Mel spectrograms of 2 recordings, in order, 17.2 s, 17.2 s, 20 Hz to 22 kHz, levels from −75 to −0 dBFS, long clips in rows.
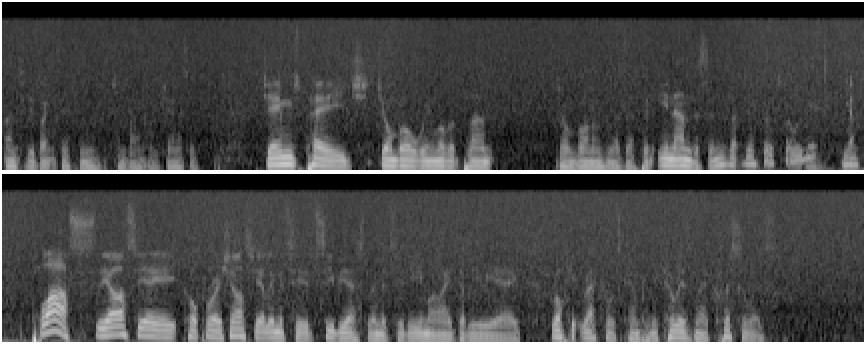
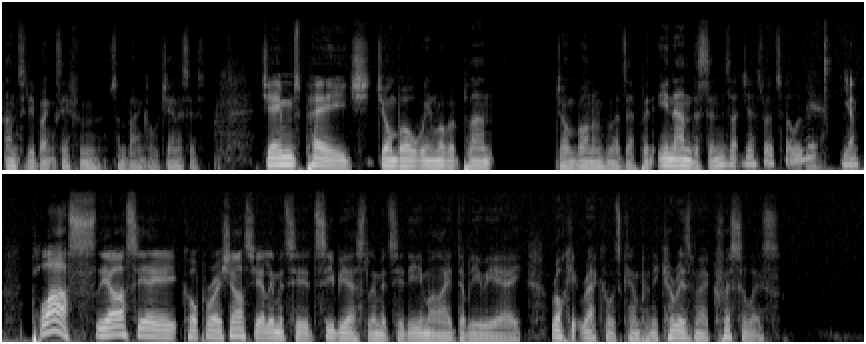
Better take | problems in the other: second | hiss; loud; throughout; 7 dB below the speech; faint in the second

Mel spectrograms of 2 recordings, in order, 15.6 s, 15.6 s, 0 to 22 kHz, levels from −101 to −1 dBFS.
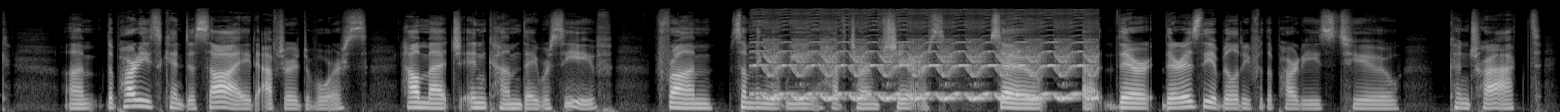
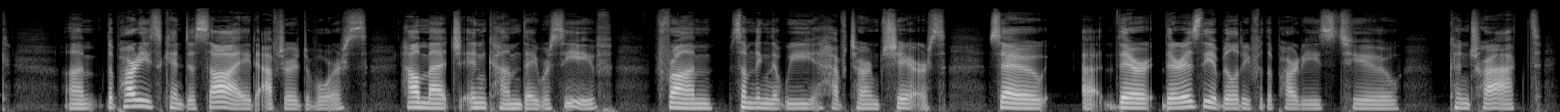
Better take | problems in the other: second | siren; loud; from 7.5 to 11 s; peak 1 dB above the speech

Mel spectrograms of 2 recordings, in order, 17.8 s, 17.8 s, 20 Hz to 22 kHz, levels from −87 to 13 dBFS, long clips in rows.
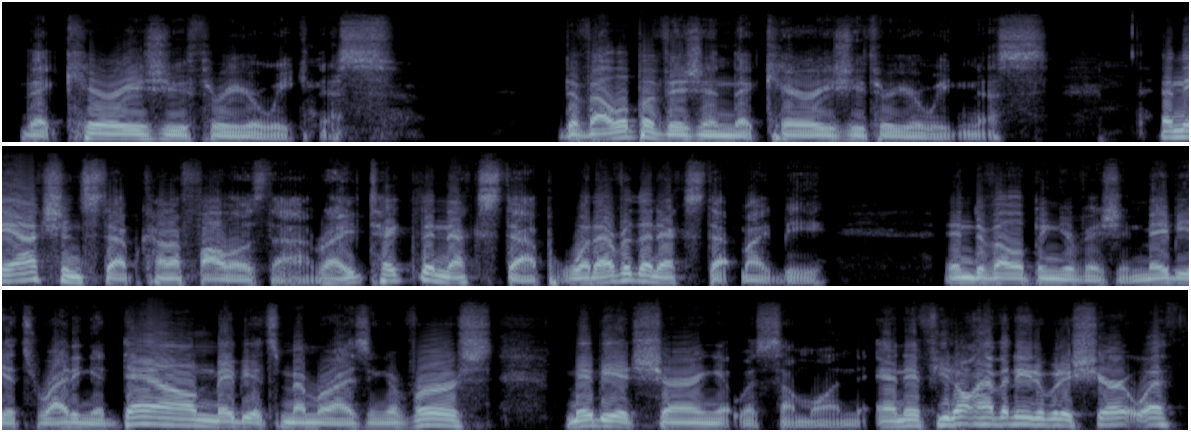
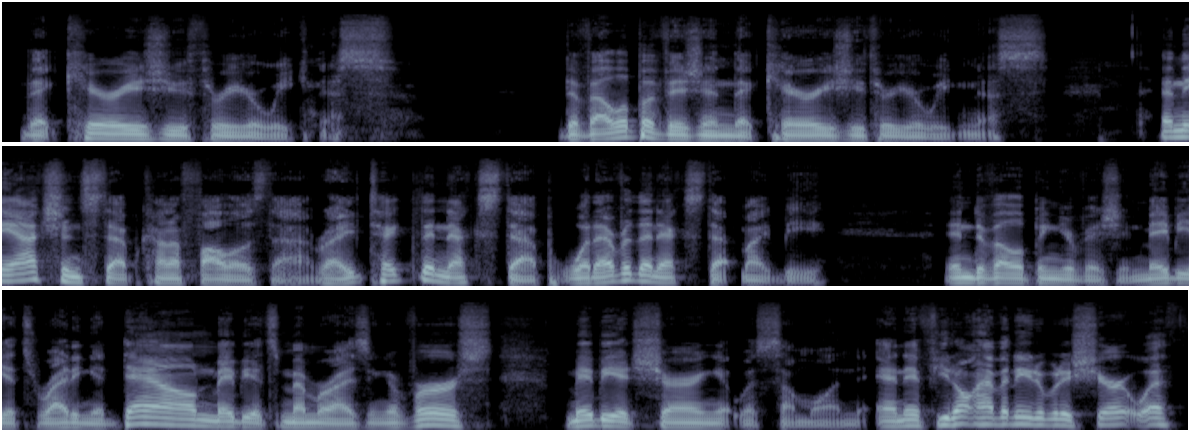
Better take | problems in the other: second | distortion; slight; 10 dB below the speech

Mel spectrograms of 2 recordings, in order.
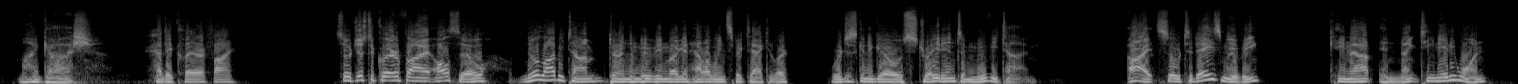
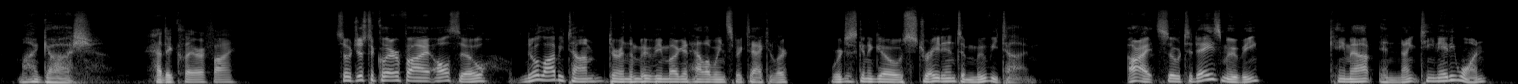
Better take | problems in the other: second | distortion; slight; 11% of the sound clipped

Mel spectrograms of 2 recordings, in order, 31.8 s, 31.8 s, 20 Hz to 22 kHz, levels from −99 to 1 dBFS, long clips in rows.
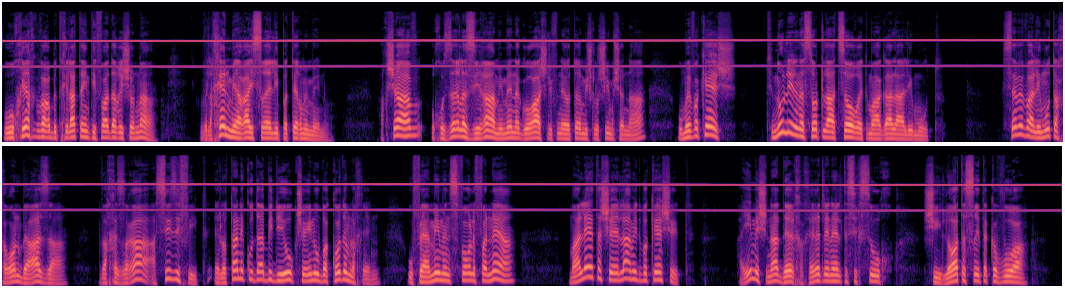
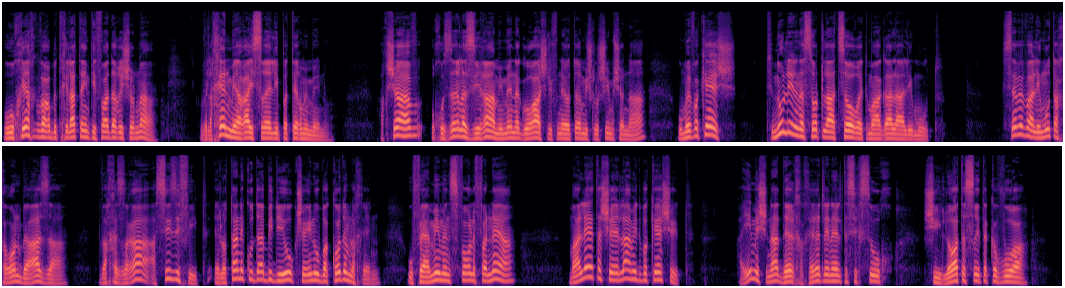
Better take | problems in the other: second | high-pitched whine; loud; throughout; 7 kHz, 8 dB below the speech

